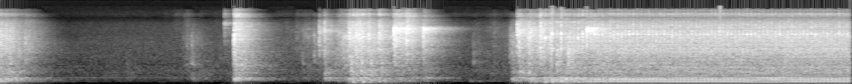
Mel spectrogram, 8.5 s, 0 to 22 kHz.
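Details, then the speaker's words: Husqvarna HU800AWD all-wheel-drive mower, sat about 3 years, on 3-year-old ethanol-free gas after spark plug cleaning, air filter cleaning and fresh oil: a couple of pulls and sputters, then catches and holds a steady, even run with no misses. "okay that sounds really good yeah i mean that all checks out it now runs"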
